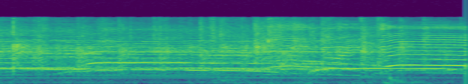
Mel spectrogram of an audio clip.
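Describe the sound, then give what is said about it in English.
A festival comedy show crowd cheers and whoops loudly and steadily as a comedian is introduced, with clapping blended into a dense wall of excited voices that never lets up across the whole stretch. “Keep clapping, everybody. Don't stop.”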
